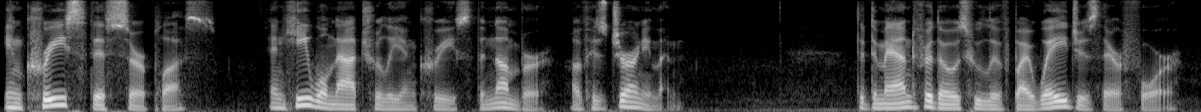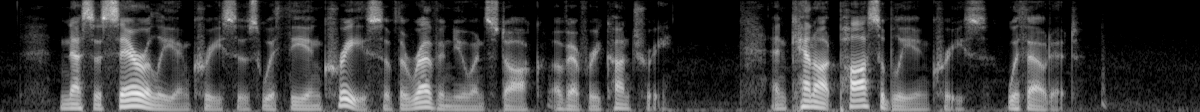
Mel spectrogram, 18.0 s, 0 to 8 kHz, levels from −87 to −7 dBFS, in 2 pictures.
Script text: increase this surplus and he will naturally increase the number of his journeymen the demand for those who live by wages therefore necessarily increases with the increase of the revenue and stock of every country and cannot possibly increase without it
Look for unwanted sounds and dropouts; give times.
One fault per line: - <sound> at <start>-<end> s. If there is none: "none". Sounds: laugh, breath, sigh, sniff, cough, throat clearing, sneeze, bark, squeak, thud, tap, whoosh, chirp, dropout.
- breath at 17.3-17.8 s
